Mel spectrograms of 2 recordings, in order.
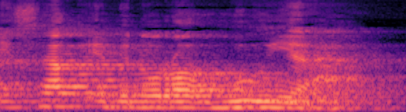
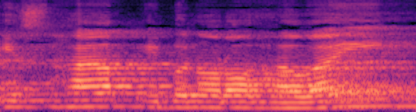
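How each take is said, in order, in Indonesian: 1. Nama belakangnya diucapkan Rahuyah. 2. Nama belakangnya diucapkan Rahawai. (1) "ada pula yang membaca Ishaq ibn Rahuyah" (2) "ada yang membaca Ishaq ibn Rahawai"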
